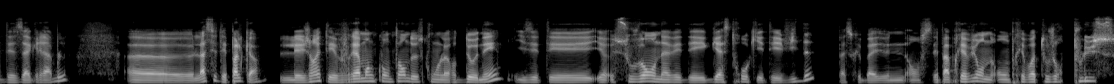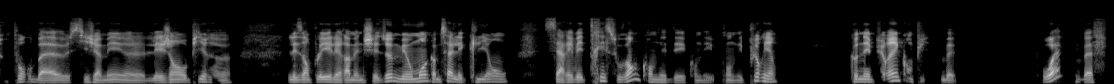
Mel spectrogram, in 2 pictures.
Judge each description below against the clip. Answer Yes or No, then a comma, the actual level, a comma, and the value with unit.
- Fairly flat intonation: No, average, 3.6 semitones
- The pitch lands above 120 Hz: No, low, 110 Hz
